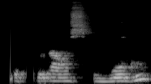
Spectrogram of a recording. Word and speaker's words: Nwaogu: Ah, so my son name is pronounced Wogu. So the A is silent, so just literally saying, and the N sometimes, can be silent as well.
